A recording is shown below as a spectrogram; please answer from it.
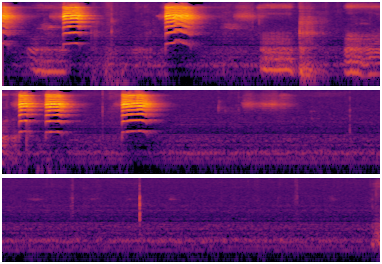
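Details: Kuzya, a seven-and-a-half-month-old Pomeranian, and Steshya: a run of sharp, high, squeaky yelps and yaps with a few lower grumbling sounds in the first six seconds, then only quiet indoor hum.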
